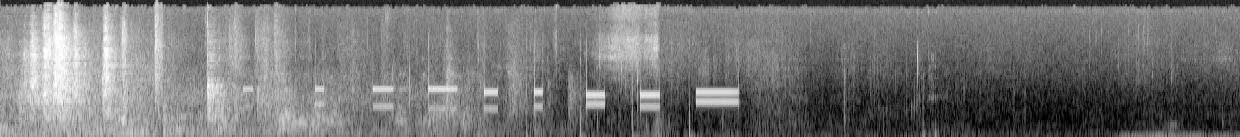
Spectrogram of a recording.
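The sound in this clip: Touch-tone telephone number being dialled: a quick series of short, clear beeps of varying pitch, preceded by some handling clatter and followed by quiet.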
